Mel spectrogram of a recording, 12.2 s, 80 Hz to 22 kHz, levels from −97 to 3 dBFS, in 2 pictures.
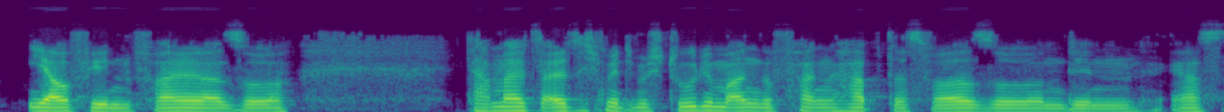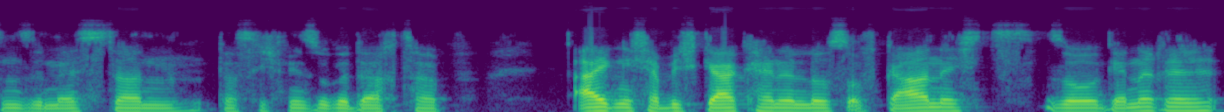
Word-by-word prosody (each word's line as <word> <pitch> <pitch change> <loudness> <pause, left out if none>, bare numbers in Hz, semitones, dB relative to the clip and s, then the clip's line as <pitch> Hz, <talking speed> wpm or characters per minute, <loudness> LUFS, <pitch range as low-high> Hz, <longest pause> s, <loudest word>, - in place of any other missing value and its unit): Ja, 130 -2 +7
auf 125 0 +1
jeden 120 -2 +1
Fall. 120 +1 +3
Also 115 +1 +1 0.9
damals, 140 +2 0
als 130 0 +2
ich 135 - -11
mit 135 -3 -2
dem 125 - -4
Studium 140 +2 0
angefangen 125 -1 -1
habe, 125 0 -2
das 115 -1 -7
war 115 +1 +3
so 115 0 -1
in 115 -1 -3
den 110 +1 -4
ersten 120 0 -4
Semestern, 115 +2 -3
dass 110 0 -10
ich 115 - -13
mir 115 - -2
so 115 0 -4
gedacht 115 0 -2
habe, 110 -2 -4 0.6
eigentlich 125 -1 +4
habe 120 0 0
ich 120 - -6
gar 120 -1 +7
keine 120 -1 0
Lust 120 0 0
auf - - -6
gar 115 +3 +4
nichts, 130 0 -4
so 120 0 +2
generell, 135 +3 0
120 Hz, 180 wpm, -20 LUFS, 115-125 Hz, 0.9 s, Ja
